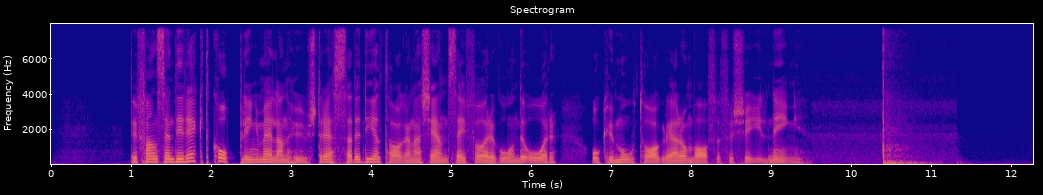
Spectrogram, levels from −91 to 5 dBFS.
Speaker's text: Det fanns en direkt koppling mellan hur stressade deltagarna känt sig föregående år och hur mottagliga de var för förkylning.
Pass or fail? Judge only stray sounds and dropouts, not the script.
fail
